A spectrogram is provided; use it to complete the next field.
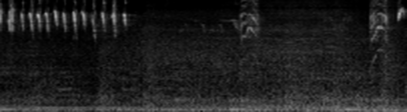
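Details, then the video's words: Konin bird singing energetically, used as a training song for magpie-robins: a fast run of about a dozen thin, very high chirps over a little more than a second, then scattered squeaky notes over a low hum. "MASTERAN BURUNG KONIN GACOR NGOBRA FULL ISIAN!"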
